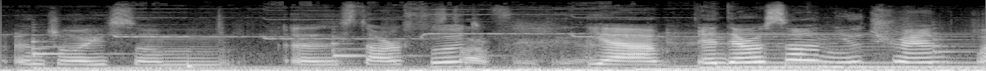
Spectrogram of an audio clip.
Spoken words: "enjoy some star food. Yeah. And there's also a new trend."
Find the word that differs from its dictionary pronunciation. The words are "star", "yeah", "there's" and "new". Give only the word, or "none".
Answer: there's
